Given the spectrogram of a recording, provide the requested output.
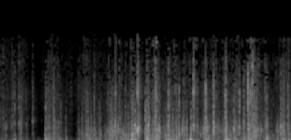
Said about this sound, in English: Does that make it sound really cool? I'm ripping this paper into shreds. Right? Does that probably, you don't care. Obviously, it's not paper.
